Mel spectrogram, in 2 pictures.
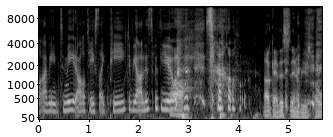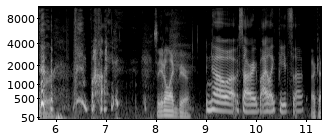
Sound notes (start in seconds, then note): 2.5 laughs; 2.6 sighs; 7.3 laughs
